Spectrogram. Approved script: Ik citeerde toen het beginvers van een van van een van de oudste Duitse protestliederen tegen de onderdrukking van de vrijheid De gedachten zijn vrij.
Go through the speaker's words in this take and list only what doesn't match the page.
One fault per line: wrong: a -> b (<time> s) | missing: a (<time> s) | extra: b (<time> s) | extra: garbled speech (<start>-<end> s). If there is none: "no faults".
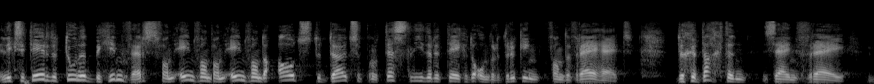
no faults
